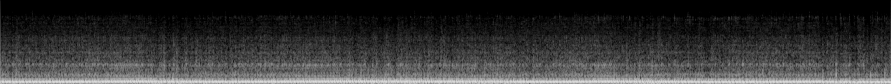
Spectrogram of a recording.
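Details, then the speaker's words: New Ford 351 Cleveland V8 in an XD ute during cam break-in, revs kept wavering to bed the rings: a steady raised drone with no ticking or knocking. Sounds healthy and smooth. "You don't want to hold it too steady in one spot. Keep it wavering a bit. This is beautiful, man. This sounds mint."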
